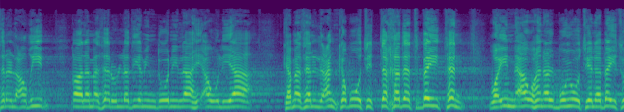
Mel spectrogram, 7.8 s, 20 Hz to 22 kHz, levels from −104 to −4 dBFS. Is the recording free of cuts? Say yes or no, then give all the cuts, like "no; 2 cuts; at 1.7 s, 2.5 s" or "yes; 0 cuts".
no; 1 cut; at 1.8 s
